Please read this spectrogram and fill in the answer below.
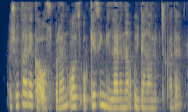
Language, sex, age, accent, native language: Uzbek, female, 18-24, Toshkent viloyati, Uzbek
